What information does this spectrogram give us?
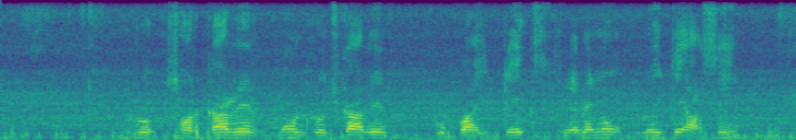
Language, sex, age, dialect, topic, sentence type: Bengali, male, 18-24, Western, banking, statement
